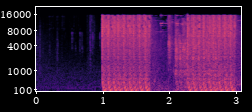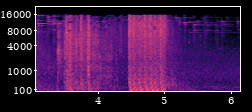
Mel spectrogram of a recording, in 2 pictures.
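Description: A rifle fires loud, rapid bursts of gunshots.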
